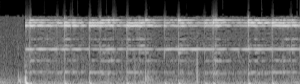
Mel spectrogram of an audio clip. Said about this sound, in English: Later, the bell pull is tugged.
